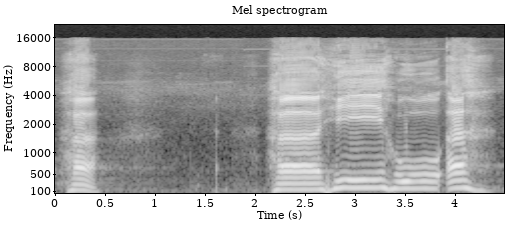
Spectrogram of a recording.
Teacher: Ha keluar dari pangkal tenggorokan seperti huruf hamzah.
